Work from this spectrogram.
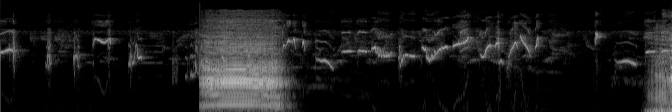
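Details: A fat cow from a tame herd, herded in the afternoon, calling the female: one full, deep moo, then another starting at the very end, with busy chirping birds in between.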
